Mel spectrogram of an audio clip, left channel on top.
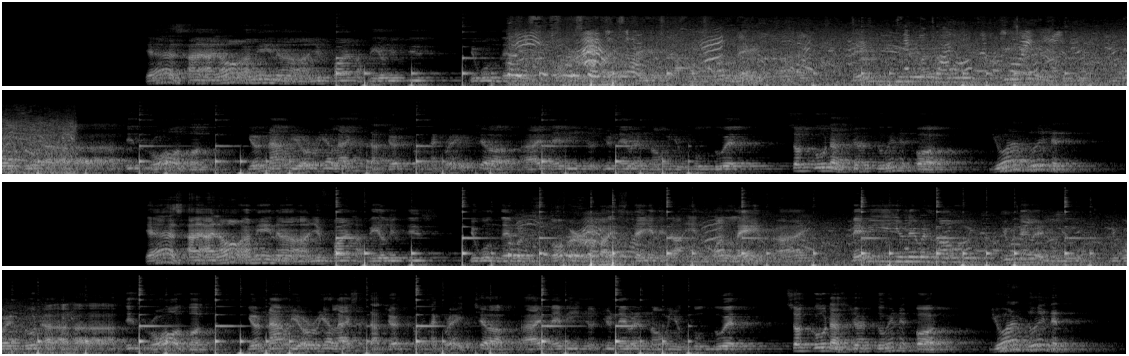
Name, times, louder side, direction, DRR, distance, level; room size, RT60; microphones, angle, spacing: voice 1, 1.4-4.3 4.7-8.1 8.5-13.3 13.7-18.6 19.1-20.7 21.1-21.9, right 2 dB, 75° right, 5 dB, 1.9 m, -33 dB
sound 1, 3.3-3.7 4.1-4.2 4.6-4.9 5.4-6.2 6.6-7.0 7.4-7.7 8.1-8.2 8.6-9.1 9.3-10.2 10.6-11.0 11.3-11.7 12.0-12.2 12.6-14.2 14.6-15.0 15.2-15.7 16.0-16.2 16.6-17.0 17.2-18.2, right 5 dB, 55° right, 0.4 m, -31 dB
sound 2, 5.0-12.0, left 7 dB, 85° left, 0.5 m, -32 dB
18.0 x 10.0 x 5.2 m, 1.2 s
head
